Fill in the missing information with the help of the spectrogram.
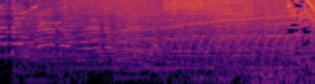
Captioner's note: lasers fizzle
